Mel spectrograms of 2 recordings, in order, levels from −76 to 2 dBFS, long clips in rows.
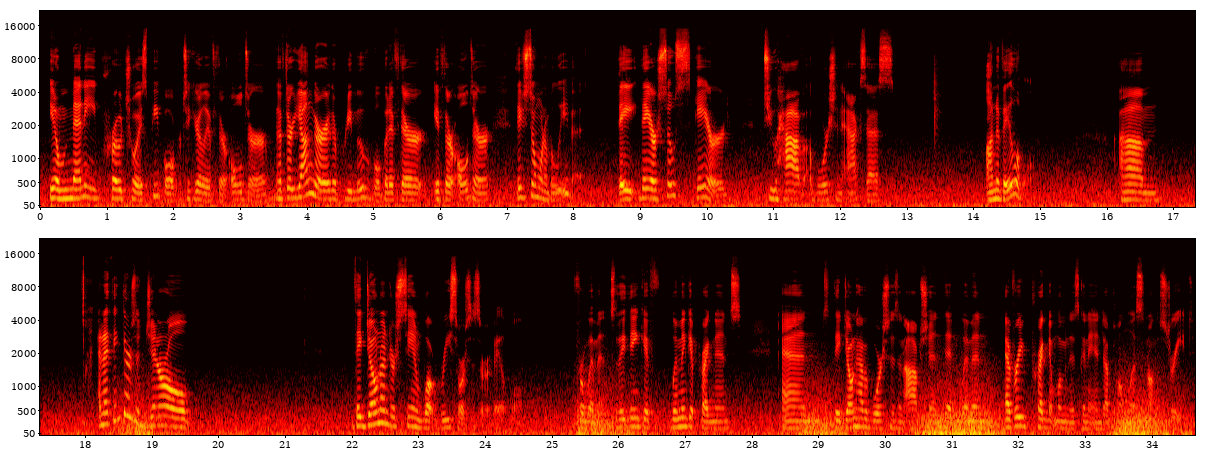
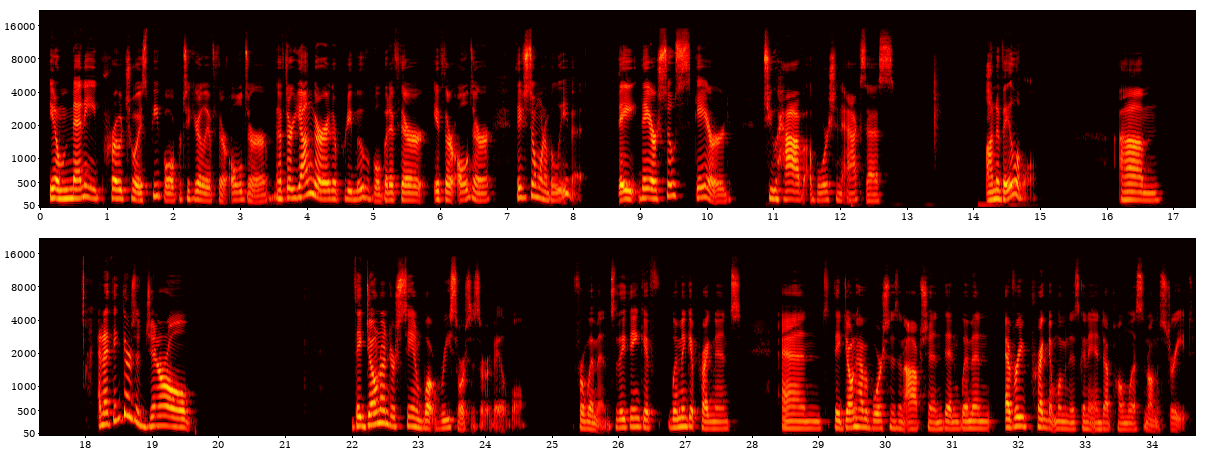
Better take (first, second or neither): second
